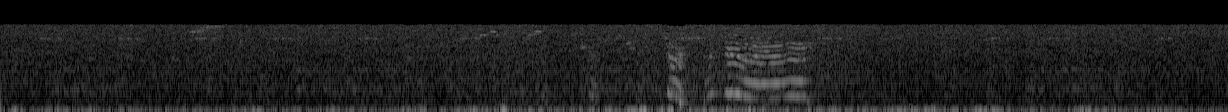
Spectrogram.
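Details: Piper, a four-month-old female Siberian Husky puppy, cries on seeing Bandit, an older male dog who lives across the street. A short, wavering whine with rising and falling harmonics comes midway, over steady outdoor background noise.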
